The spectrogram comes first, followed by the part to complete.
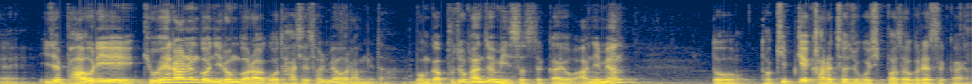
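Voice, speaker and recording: A middle-aged male pastor delivering a sermon slowly and deliberately, with frequent filler sounds between phrases. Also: on the low side, a little mellow.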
